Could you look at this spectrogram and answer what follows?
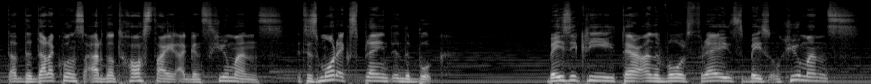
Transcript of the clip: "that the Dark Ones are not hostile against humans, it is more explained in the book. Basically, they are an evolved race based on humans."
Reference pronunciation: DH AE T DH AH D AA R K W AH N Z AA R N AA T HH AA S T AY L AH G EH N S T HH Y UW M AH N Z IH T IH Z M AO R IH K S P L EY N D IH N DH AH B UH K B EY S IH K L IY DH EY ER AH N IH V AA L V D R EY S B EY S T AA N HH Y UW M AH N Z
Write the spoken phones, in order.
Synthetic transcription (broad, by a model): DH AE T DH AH D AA L K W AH N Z AA R N AA T HH AA S T AY L AH G EH N S T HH Y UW M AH N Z IH T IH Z M AO R IH K S P L EY N D IH N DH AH B UH K B EY S IH K L IY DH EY ER AH N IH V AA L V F R EY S B EY S T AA N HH Y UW M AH N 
